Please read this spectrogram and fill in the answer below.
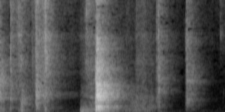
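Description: Tarot cards being shuffled overhand by hand: a quick series of short slaps and rustles as the cards drop from one hand into the other, the loudest about a second in.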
